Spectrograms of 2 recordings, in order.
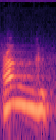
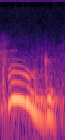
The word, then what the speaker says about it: frug: number one is it is it frog or is it frug well it's carefully pronounced either way oh I see all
